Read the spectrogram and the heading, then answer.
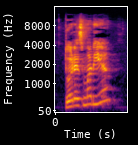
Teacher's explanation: A diferencia del español, donde nosotros, para formular una pregunta, jugamos más bien con la entonación de la misma, más no la posición del verbo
